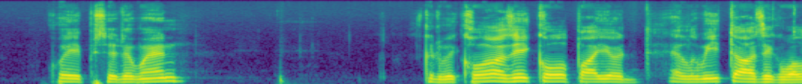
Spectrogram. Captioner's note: speaking in Wolastoquey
